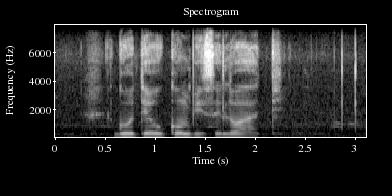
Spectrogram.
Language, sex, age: Swati, male, 18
